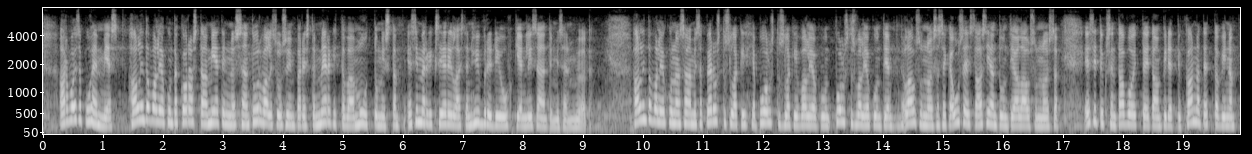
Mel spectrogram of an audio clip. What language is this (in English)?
Finnish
